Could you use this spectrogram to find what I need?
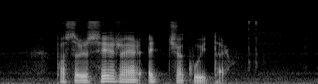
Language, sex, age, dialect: Faroese, male, 36-60, Norðurstreymoy/Eysturoy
